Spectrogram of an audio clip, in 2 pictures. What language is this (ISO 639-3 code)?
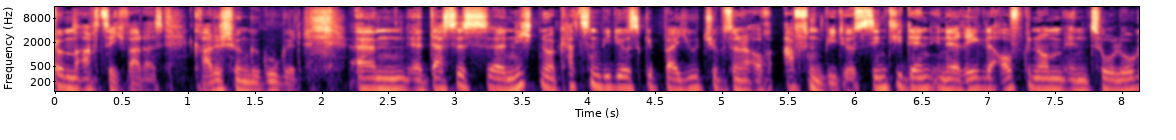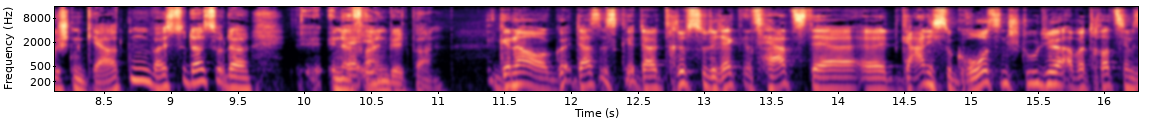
deu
